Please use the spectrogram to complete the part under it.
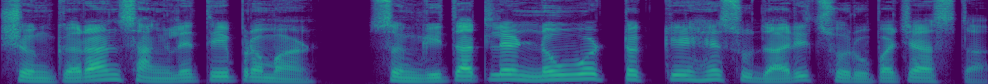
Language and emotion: Goan Konkani, neutral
